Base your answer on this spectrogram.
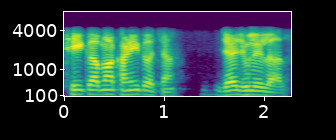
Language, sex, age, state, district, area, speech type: Sindhi, male, 45-60, Delhi, South Delhi, urban, conversation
